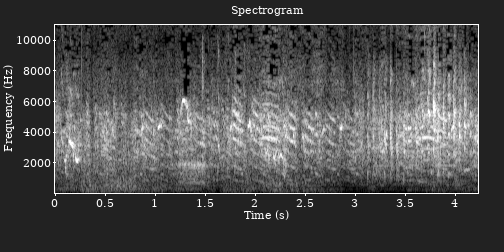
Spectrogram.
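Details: Eating budgerigar flock produces an unbroken wash of high, squealing chatter with a few clearer whistled notes over soft rustling.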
